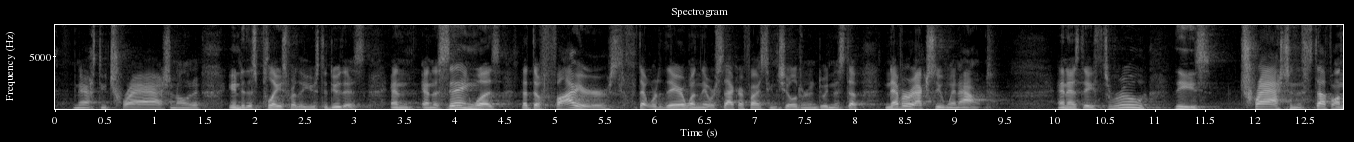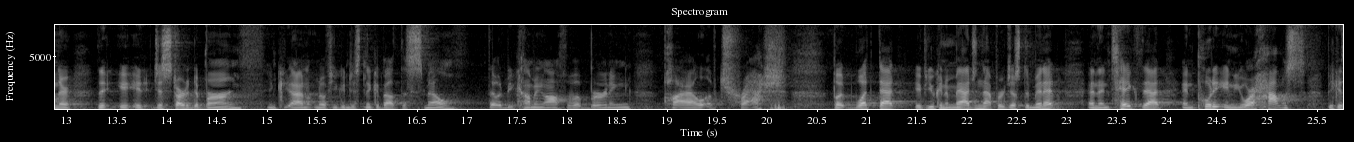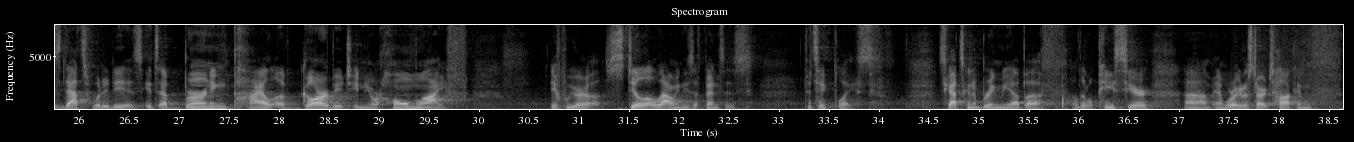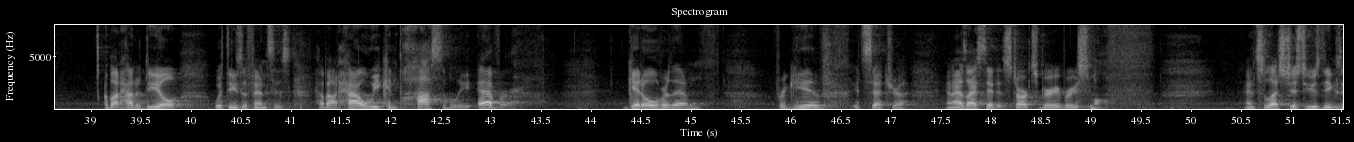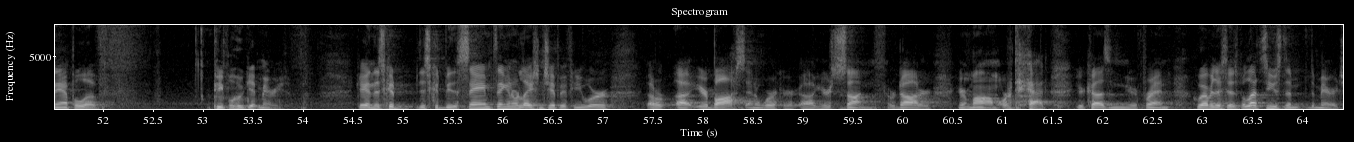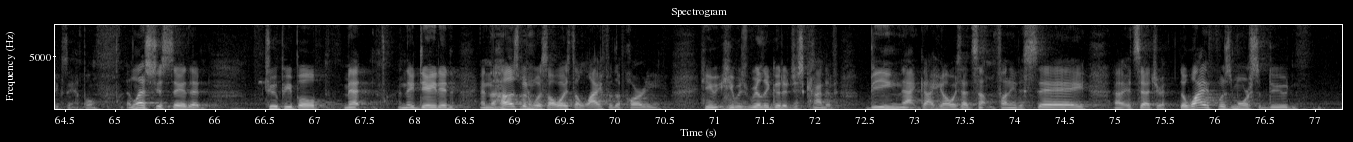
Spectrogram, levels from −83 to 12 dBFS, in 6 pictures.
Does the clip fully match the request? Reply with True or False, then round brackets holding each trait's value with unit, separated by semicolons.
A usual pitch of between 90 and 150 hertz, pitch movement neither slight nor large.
True (140 Hz; 3.9 semitones)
